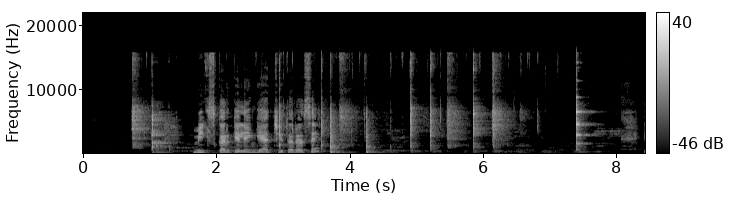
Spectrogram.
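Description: A metal spoon scrapes and clinks against a glass bowl.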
